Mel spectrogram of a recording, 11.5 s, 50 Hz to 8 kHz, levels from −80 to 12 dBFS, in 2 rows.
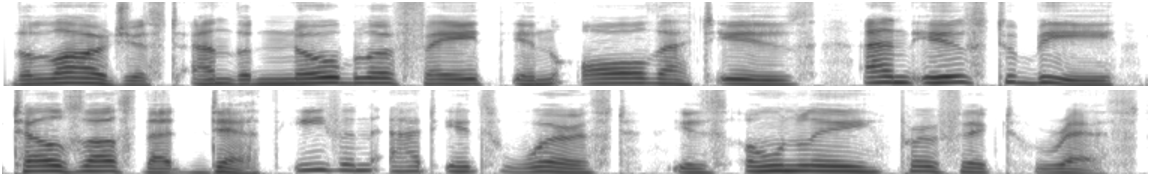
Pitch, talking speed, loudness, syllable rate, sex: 155 Hz, 135 wpm, -17 LUFS, 3.1 syllables/s, male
